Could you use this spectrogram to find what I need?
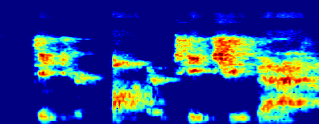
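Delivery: quiet, muttered aside under the breath. Voicing a character taunting just before a swing: muttered under her breath. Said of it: "under her breath".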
